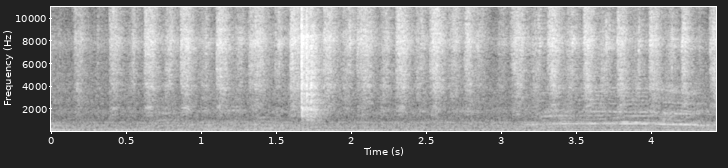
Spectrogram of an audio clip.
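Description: Hand-held vegetable peeler scraping in quick repeated strokes along a carrot over a plate, with one sharp click a little before halfway.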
